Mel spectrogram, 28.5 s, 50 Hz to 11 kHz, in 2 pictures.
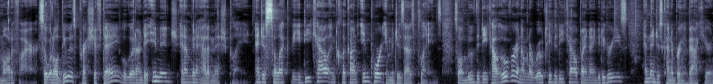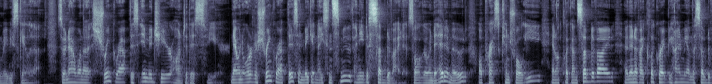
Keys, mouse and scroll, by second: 1.3 shift+a, 7.0 click, 7.8 middle drag, 8.2 shift+middle click, 13.5 middle drag, 14.4 shift+middle click, 14.6 middle drag, 17.5-18.0 middle drag, 18.2 shift+middle drag, 19.3 Tab, 19.4 middle click, 20.7 middle click, 21.3 middle click, 21.6 Tab, 21.9 shift+middle drag, 22.7 shift+middle click, 23.6 ctrl+e, 26.5 click, 27.8-28.5 drag.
